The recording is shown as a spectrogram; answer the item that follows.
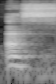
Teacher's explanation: Sin ini letaknya pada ujung lidah menempel dengan bagian atas gigi seri bawah.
